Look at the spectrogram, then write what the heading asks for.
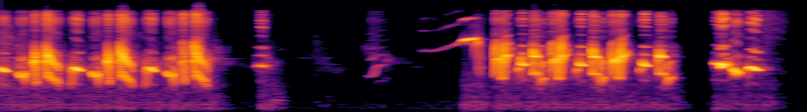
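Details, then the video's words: Female yellow-vented bulbul calling a male with loud, fast, tumbling chatter, a thin rising whistle between two long runs, and a short three-note phrase at the end. "suara trucukan betina memanggil jantan"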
